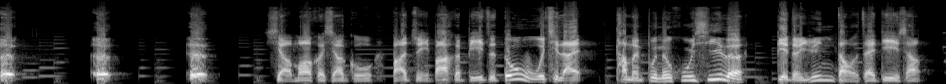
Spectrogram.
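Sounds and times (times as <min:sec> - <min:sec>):
loud voiced hiccups: 0:00.0 - 0:00.3, 0:00.9 - 0:01.3, 0:01.9 - 0:02.2
speech: 0:02.7 - 0:09.3.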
